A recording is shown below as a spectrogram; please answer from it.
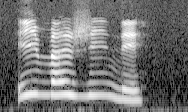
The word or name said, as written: Imaginer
